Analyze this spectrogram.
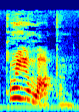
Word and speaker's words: қойылатын: Дальше видим букву И. Она в казахском языке читается коротко, в отличие от русской версии, но читается кое, кое, қойылатын, қойылатын, қойылатын.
